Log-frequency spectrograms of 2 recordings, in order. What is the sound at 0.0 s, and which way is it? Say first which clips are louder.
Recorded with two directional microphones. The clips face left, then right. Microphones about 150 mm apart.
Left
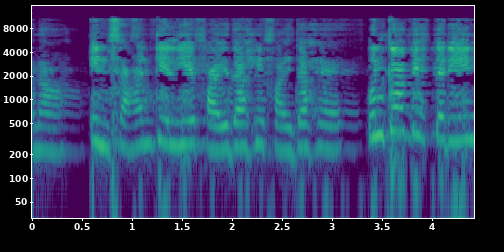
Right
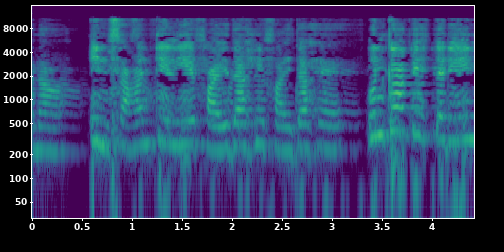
A woman's voice: left 1 dB; 25° left (ahead or behind).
